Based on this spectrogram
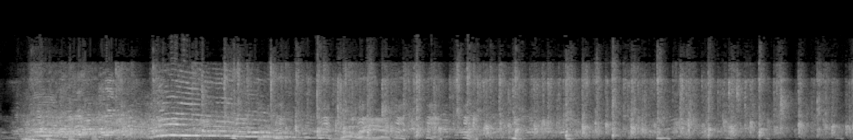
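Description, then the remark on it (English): A crowd claps steadily in a dense, continuous burst, mixed with laughter and excited voices at the start, the applause carrying on loudly to the end. “See how you get a clap for this shit now?”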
